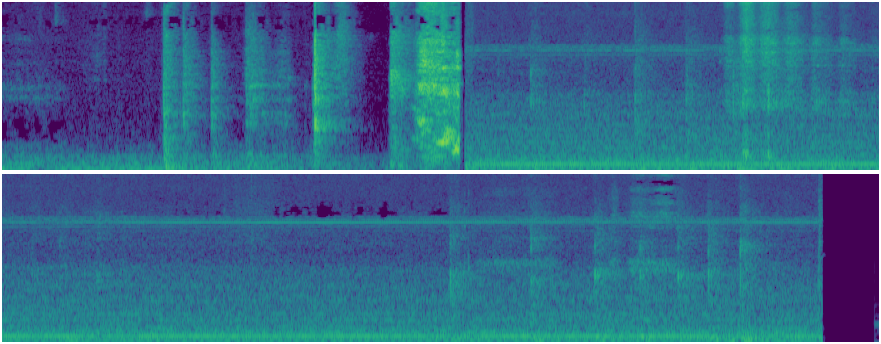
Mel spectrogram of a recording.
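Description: A few sharp clicks and knocks as a cat paws at a wall light switch, the loudest about three seconds in. Then a steady low hum with a faint high whine, with only small scattered noises over it.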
